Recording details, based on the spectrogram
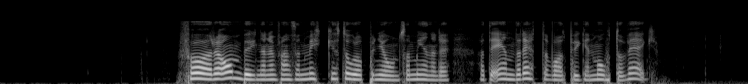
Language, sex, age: Swedish, female, 30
